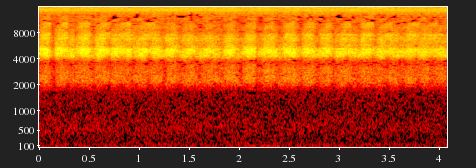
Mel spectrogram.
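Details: Chorus of cicadas singing in nature, a dense high-pitched buzzing drone pulsing in quick waves about two to three times per second, continuous without pause.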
